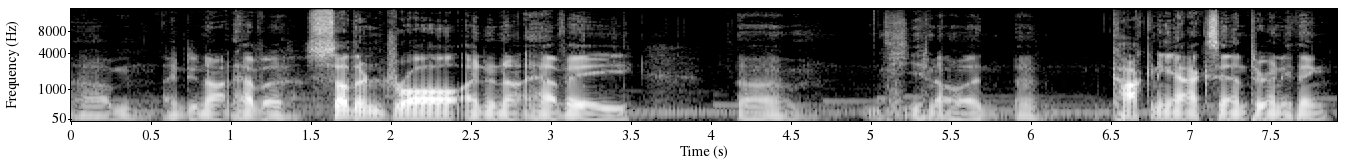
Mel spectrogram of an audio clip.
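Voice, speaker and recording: American guy from the east coast, kinda low voice, careful clear diction, chatty stream host thinking out loud. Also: steady tone, measured pace, soft background music. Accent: General American. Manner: careful diction, chatty, muses aloud with fillers. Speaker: puzzle livestream host. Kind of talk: casual thinking aloud while solving puzzles.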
